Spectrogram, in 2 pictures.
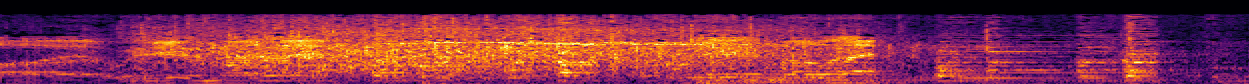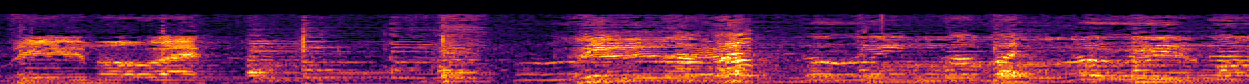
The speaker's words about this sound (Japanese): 拍手の感じからこの曲の浸透具合が分かりますが、まあ、いかに当局が禁止しても、その間ファンはレコードを聴いていたわけですね。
